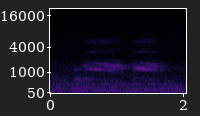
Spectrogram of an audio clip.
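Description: A bird calling twice in quick succession, faintly, over quiet room tone.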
